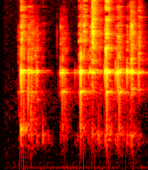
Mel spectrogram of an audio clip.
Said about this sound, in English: We should probably tinkle the water glass with the paintbrushes in about now and slide over to the topic.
